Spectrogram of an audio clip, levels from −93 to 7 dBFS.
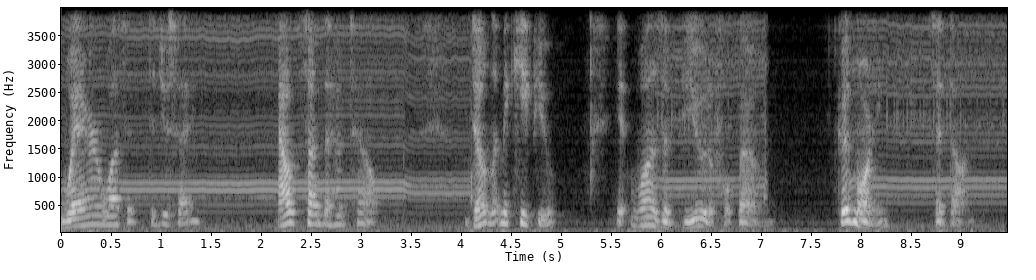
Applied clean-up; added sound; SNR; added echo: none; Camera; 14 dB; reverberation time 0.2 s.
